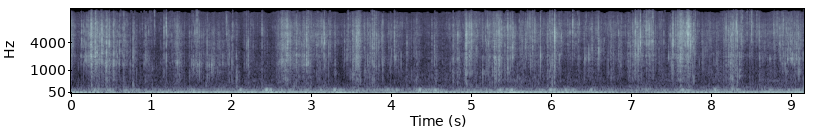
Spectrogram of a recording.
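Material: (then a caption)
Foam beads. Purple foam-bead clay is squished and rolled between fingertips with long dark nails. It makes a dense, continuous crinkling and crackling with bright, sticky popping bursts over a steady low hum.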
